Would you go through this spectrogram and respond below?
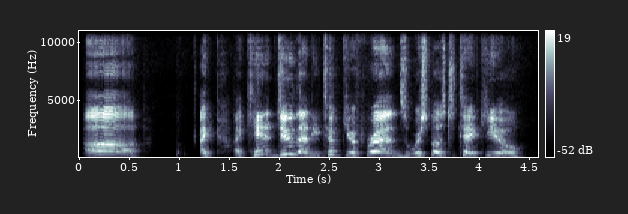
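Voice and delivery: high, timid little imp; nervous imp voice. Acted. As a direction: squeak it out, scared of the noble.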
